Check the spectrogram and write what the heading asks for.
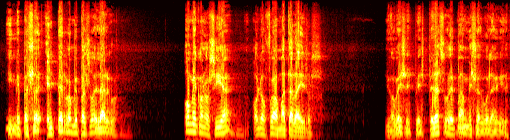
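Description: Older man, deep gravelly voice. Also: mellow. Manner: halting, with restarts and acted quotes. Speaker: Holocaust survivor giving testimony. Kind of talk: personal testimony.

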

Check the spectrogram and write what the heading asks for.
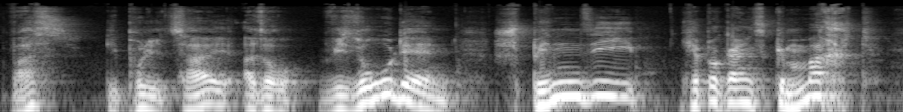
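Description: A man's voice: a little high, sing-song, normal speed, mellow, husky, pitched above the performer's own voice. A man voicing a chatty, oversharing male student in his mid-twenties, who talks in a whiny, indignant way. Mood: bewildered.

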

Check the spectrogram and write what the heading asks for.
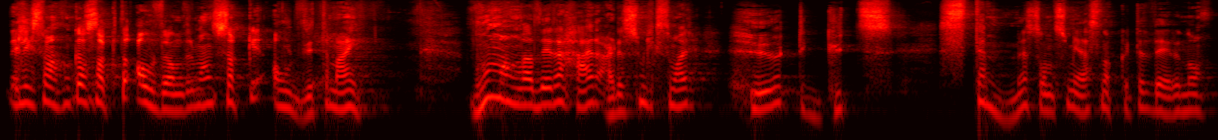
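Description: High-voiced Eastern Norwegian preacher. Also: male voice, pushed and bright. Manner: conversational, asks the audience direct questions. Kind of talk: storytelling sermon to a live audience.

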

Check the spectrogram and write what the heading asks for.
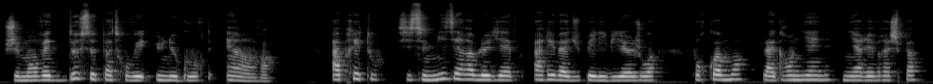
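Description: A woman's voice: medium pitch, fairly even intonation, moderate pace, darkish tone, natural voice. A woman voicing a hungry, greedy female hyena plotting to herself. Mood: scheming. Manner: scheming, musing to herself.

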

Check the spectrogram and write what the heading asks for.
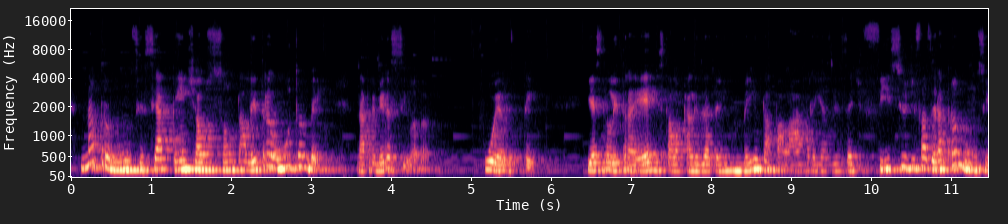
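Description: A woman with a Brazilian Portuguese accent hosting a podcast Spanish lesson, explaining pronunciation patiently and slowly. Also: medium pitch. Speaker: podcast host, Spanish teacher. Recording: roomy echo with soft music.

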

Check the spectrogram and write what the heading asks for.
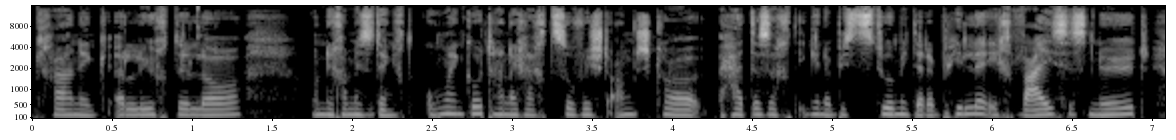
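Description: A woman's voice: mid-range voice, warm tone, no echo, studio quality. A young woman from Switzerland with a Swiss German accent, casually telling a personal story in a vlog, emotional and chatty, swearing now and then and dropping in English phrases. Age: young adult. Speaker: vlogger.

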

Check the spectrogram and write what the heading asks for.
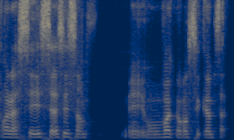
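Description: A woman co-hosting a casual podcast, introducing guests and asking questions in friendly, halting phrases. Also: on the low side, completely flat delivery, dry recording, studio quality. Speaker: co-host.

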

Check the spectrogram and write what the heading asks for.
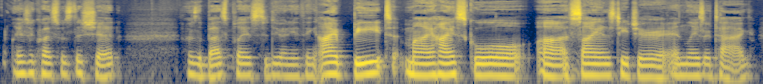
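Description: A woman in her twenties hosts a solo podcast, her voice sitting low with a darkish tone. She chats casually and rambles, swearing freely and repeating things for emphasis.

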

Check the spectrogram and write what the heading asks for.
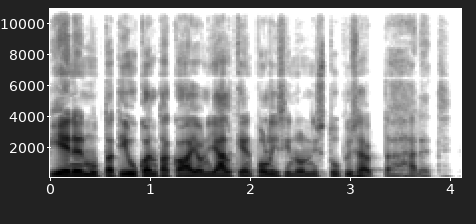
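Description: A man reading jokes aloud in a steady, deadpan storytelling voice. His pitch sits mid-range for a man. The recording is dry and close, with no room echo. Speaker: joke narrator. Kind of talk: scripted joke reading.

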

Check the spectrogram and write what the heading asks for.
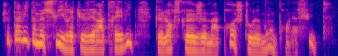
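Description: Quick-witted tiny mouse, a man doing the voice, swooping high voice, muffled lo-fi sound. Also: breathy edge. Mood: boastful. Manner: lively, playful. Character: small clever bold mouse. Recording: dull lo-fi recording.

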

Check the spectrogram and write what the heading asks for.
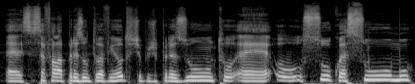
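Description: A Brazilian man with a Brazilian Portuguese accent, hosting a podcast in casual, animated chat that he steers with irony. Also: on the high side, brisk, no echo. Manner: animated, ironic, steers the talk. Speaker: podcast host.

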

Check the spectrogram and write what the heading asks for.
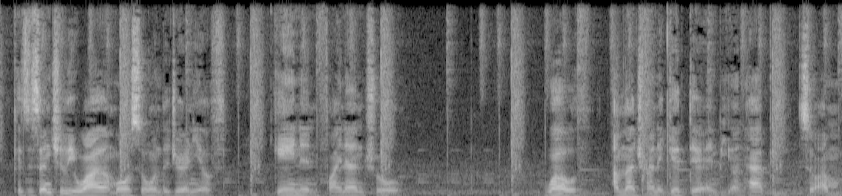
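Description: A man delivers a solo motivational podcast over music. His voice sits at a middle pitch and moves little up and down. He sounds earnest and deliberate, often circling back to rephrase. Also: darkish tone. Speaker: podcast host.

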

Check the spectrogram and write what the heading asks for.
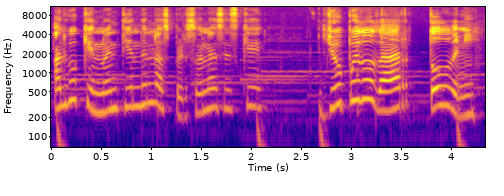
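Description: A Mexican woman guesting on a casual podcast, her voice sitting high. She tells her stories with animated energy and laughs often, and faint music plays behind her. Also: moderate pace. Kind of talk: casual chat.

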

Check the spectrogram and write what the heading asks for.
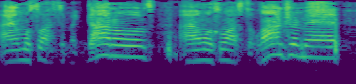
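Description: A man's voice: sits high, normal speed, bright, forceful tone, rough recording. A man hosting a casual chat, rambling with frequent stammered restarts. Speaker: host.

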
